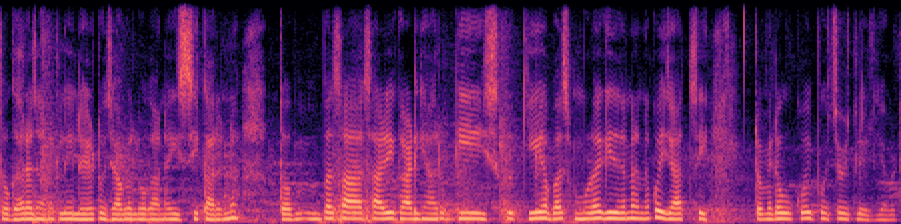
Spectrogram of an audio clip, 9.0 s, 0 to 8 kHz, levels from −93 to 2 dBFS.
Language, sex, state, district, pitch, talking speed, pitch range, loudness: Marwari, female, Rajasthan, Churu, 200 Hz, 85 wpm, 190-210 Hz, -16 LUFS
